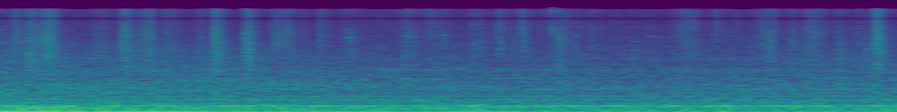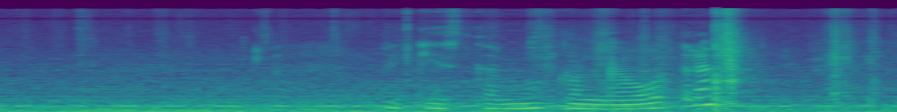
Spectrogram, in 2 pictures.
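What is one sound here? Corn husks rustle and tear as they are peeled by hand.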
